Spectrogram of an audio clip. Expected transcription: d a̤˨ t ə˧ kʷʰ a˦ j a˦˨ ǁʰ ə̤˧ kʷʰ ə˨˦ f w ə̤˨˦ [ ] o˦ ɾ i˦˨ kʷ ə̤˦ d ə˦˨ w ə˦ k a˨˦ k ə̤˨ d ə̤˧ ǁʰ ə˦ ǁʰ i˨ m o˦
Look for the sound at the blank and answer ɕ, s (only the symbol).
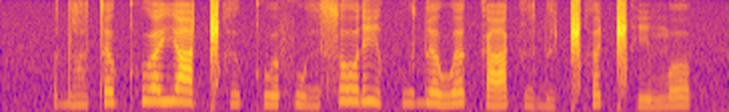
s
